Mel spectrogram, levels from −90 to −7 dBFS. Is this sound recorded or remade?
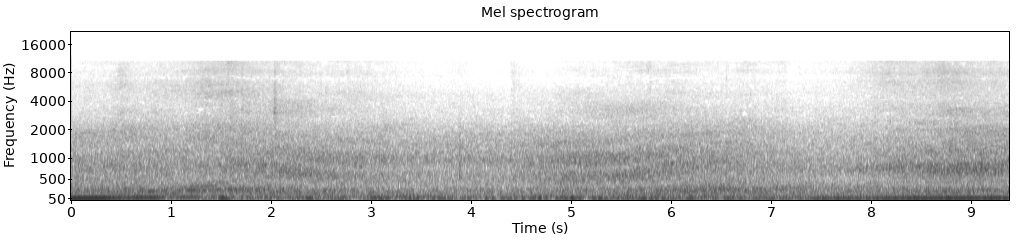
recorded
